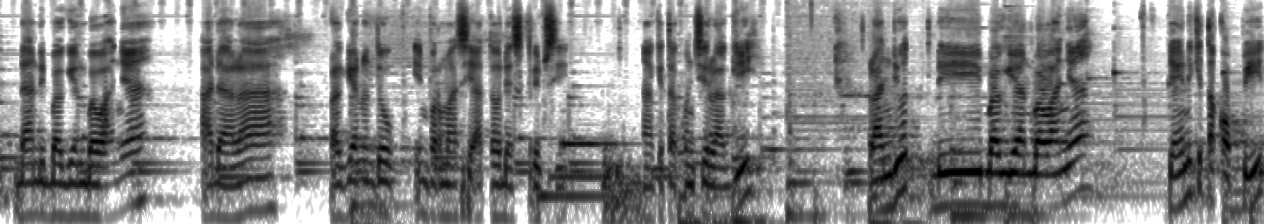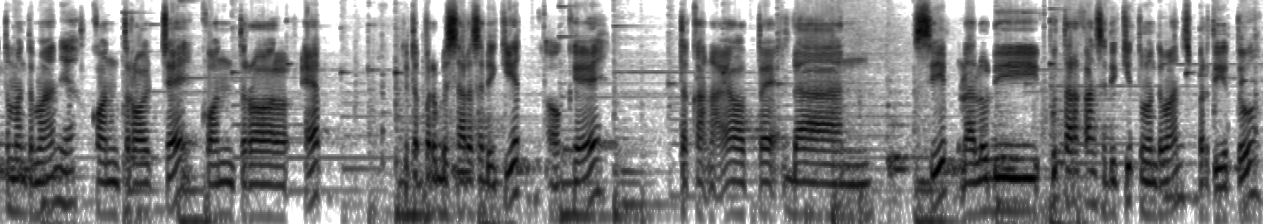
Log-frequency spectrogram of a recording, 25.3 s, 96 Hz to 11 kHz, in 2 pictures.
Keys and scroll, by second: 7.1 ctrl+2, 14.4 ctrl+c, 15.7 ctrl+f.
